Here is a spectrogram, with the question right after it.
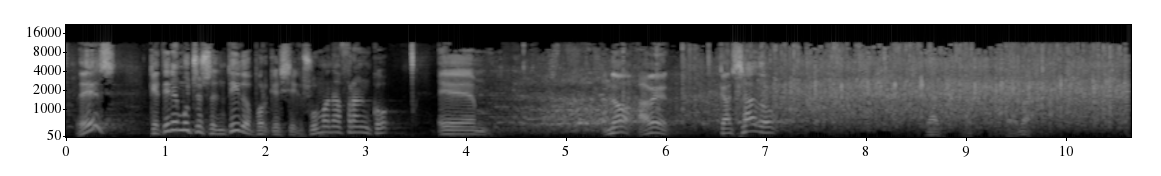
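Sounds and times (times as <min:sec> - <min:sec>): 
speech: 0:00.1 - 0:04.7, 0:05.4 - 0:07.3, 0:08.6 - 0:08.9, 0:09.6 - 0:09.8
laughter: 0:04.2 - 0:07.3
audience applause: 0:05.1 - 0:10.6.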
